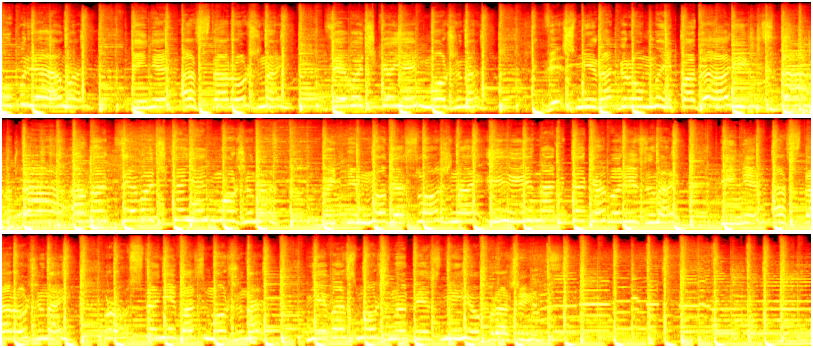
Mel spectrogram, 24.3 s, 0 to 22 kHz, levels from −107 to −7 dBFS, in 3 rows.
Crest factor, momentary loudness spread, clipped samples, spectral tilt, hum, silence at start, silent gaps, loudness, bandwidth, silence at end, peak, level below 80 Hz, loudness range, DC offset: 10 dB; 4 LU; 0.3%; -5 dB/octave; none; 0 s; none; -11 LUFS; over 20 kHz; 0 s; 0 dBFS; -16 dBFS; 2 LU; under 0.1%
